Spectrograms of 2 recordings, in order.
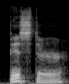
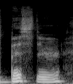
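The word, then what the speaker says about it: Bicester: production and will be produced at the company's bister i know you guys got on me for this i can pronounce it now the company's bister facility in the uk and q2 and it's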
